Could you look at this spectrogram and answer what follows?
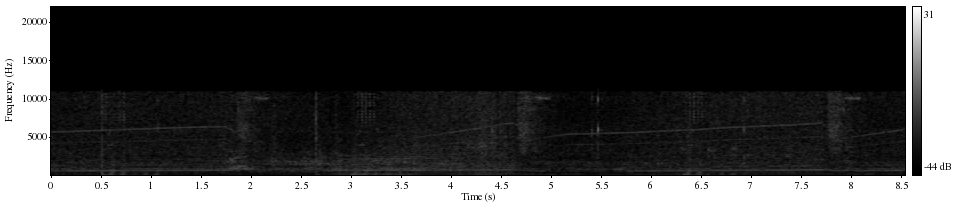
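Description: A Rapid GT Classic racing car in GTA V, with a steady engine drone shifting pitch as it drives and three sharp bursts of tire noise or impacts spaced a few seconds apart, no talking.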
